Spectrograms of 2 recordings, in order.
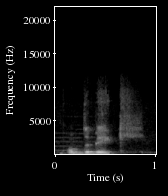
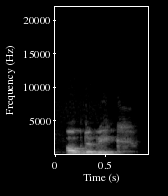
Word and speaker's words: Op De Beeck: Okay, it sounds like a bakery. Op De Beeck. Op De Beeck. Almost. Okay. A Op De Beeck. Op De Beeck.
